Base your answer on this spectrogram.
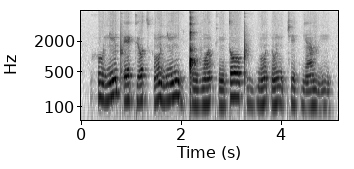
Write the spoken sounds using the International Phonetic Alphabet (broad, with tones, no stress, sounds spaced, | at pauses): h u˧˩˧ ɲ ĩ˥ pʼ e˨˦ kʲ o˩˧˩ t͡sʼ ũ˩˧˩ ɲ ĩ˨˦ ŋ i̤˨˦ ǃ u˩ v õ˨˦ l kʰ ĩ˩ t oː˥ pʼ i̤˧˩˧ ɡ ũ˩˧˩ t ũ˩˧˩ ɲ cʰ i˧˩˧ t ɡʲ æ̃˨˦ v i˩˧˩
